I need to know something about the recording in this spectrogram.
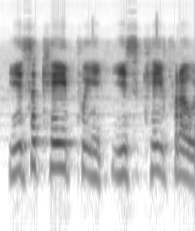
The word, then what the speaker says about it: Esc: ESC라고 되어 있는 거는 본래는 이렇게 읽어요. 이스케이프라고 읽어요.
